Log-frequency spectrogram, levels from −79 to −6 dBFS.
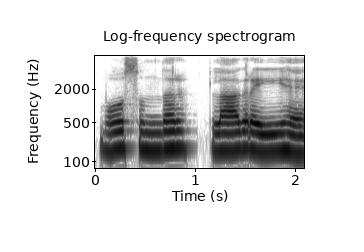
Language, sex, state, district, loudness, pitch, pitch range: Marwari, female, Rajasthan, Churu, -14 LUFS, 165 Hz, 165-175 Hz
